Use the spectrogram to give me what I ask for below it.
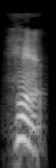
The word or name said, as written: Cheb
